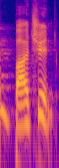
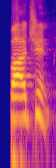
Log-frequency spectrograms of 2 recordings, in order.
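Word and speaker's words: burgeon: भजन, इसका प्रोनाउंसिएशन है बाजन। बाजन, बाजन।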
